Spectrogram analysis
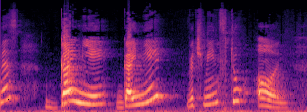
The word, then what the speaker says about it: gagner: The pronunciation is gagner.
